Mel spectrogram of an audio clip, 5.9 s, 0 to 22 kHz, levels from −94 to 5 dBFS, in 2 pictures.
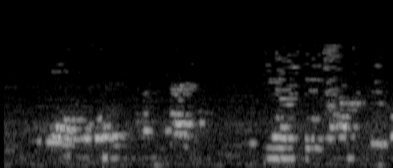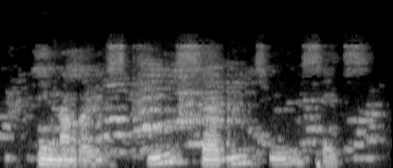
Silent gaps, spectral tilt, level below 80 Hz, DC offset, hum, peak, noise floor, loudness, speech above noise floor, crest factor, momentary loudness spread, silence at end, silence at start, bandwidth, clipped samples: none; -6.5 dB/octave; -58 dBFS; under 0.1%; none; -2 dBFS; -55 dBFS; -22 LUFS; 34 dB; 22 dB; 21 LU; 0.1 s; 0.35 s; 7.8 kHz; under 0.1%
